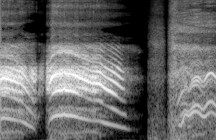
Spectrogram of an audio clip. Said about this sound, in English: Crows for hire, for when you need crows for something. Call today, and we'll get you sorted out with the best and the brightest fowl that we have.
